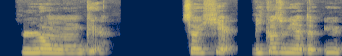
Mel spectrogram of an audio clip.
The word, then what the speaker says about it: longue: Longue. Longue. So here, because we have the U and the E that we don't pronounce, the only letter that I pronounce is G.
